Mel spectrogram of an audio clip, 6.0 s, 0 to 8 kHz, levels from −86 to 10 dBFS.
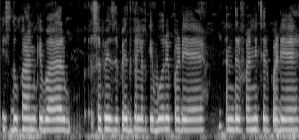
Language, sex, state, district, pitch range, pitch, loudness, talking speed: Hindi, female, Rajasthan, Bikaner, 225-235 Hz, 230 Hz, -14 LUFS, 150 wpm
